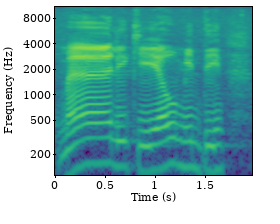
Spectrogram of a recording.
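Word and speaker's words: مَالِكِ يَوْمِ الدِّينِ: Kita baca Maliki Yaumiddin dengan dua harakat. Panjang sikit, Ada sahabat-sahabat kita di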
